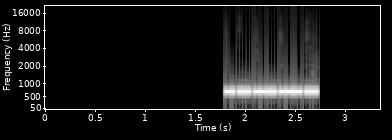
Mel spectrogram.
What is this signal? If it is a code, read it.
Morse code, heard as a keyed tone, about 70 wpm, 700 Hz. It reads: NH7QH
